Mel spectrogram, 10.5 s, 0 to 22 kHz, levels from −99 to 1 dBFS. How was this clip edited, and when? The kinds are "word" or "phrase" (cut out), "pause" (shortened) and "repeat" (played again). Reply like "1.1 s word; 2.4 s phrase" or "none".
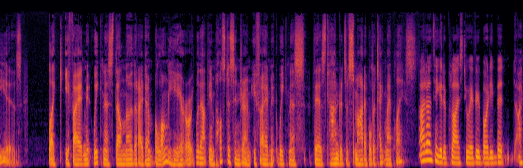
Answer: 3.9 s word; 6.5 s word; 7.4 s word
